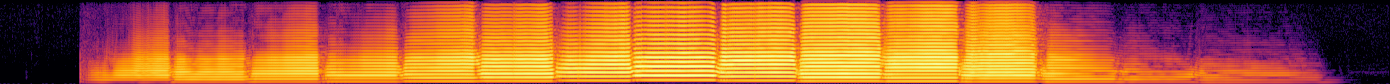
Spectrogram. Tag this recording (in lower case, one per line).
musical instrument
music
brass instrument
trumpet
